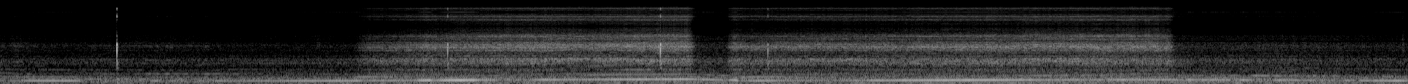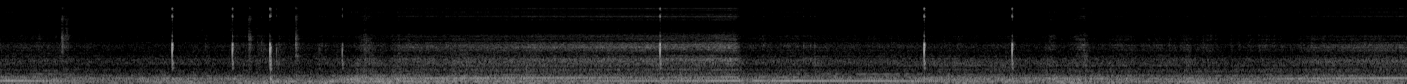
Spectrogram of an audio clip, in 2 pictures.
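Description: Renault Clio 172's 2.0-litre four-cylinder engine heard from inside the cabin under hard track driving. The engine note rises and falls with the revs, with a brief drop about seven seconds in, as at a gear change. A rushing noise swells between about four and twelve seconds in, and there are a few sharp clicks.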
